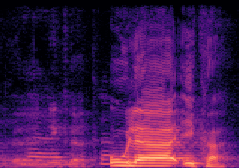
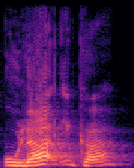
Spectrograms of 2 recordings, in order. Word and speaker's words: أولئك: Now the thing to remember about this أولئك, this waw is silent. It's not أولئك. It's written, not pronounced. Yes, so this waw, as I was saying, this waw is silent. You don't say أولئك, you say أولئك.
